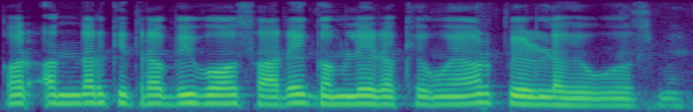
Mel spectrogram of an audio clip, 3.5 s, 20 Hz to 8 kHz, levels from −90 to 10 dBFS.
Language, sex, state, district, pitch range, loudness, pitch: Hindi, female, Odisha, Malkangiri, 155-180 Hz, -16 LUFS, 165 Hz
